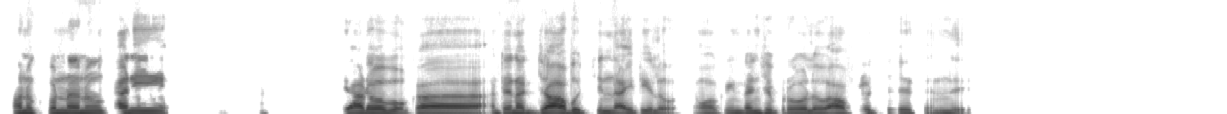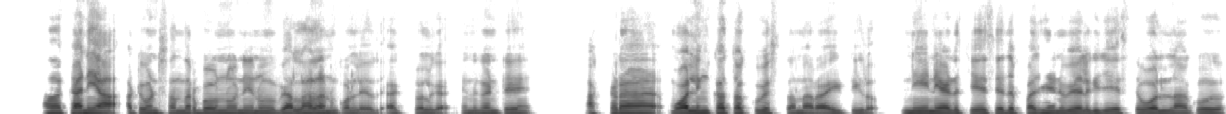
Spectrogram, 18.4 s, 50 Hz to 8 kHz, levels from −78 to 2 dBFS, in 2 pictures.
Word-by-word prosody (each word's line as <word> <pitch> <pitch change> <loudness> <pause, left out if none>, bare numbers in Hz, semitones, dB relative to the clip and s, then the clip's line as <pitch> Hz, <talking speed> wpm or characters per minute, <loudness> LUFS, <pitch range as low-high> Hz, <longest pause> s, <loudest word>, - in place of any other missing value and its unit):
అనుకున్నాను. 160 -1 +2 0.2
కానీ 155 +1 +3 1.6
యాడో 130 +6 +4 0.2
ఒక 110 - -14 0.6
అంటే, 135 +4 -5
నాకు 140 -1 +1
జాబ్ 145 +4 +6
వచ్చింది 130 -1 -4
ఐటీ‌లో. 110 -4 -4 0.3
ఒక 95 - -9
ఇంటర్న్‌షిప్ 130 +1 -2
రోల్ 110 0 0 0.2
ఆఫర్ 110 -1 -5
వచ్చేసింది. 100 -1 -8 2.3
ఆ! - - +4
కానీ 160 +2 +5 0.3
అటువంటి 155 -1 -1
సందర్భంలో 165 +2 0
నేను 135 -4 0 0.2
వెళ్ళాలనుకోలేదు 110 - +1
యాక్చువల్‌‌గా. 105 +1 -4 0.2
ఎందుకంటే, 135 +4 -2 0.6
అక్కడ 160 +6 -2 0.4
వాళ్ళు 150 +2 +7
ఇంకా 150 +5 +1
తక్కువ 130 -2 0
ఇస్తున్నారు 105 -5 -2
ఐటీ‌లో. 105 -3 -5 0.3
నేను 135 +1 +3
ఈడ 130 - +3
చేసేదే 150 +4 +1
15000కి 125 +1 +1
చేస్తే 110 +3 -2
వాళ్ళు 120 -1 +2
నాకు 115 +6 -3
130 Hz, 115 wpm, -23 LUFS, 110-150 Hz, 2.3 s, వాళ్ళు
